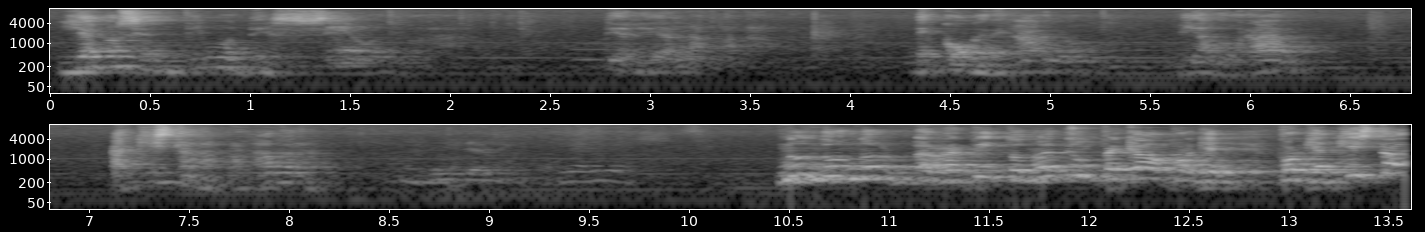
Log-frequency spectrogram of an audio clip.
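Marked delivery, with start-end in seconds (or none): 0.1-8.1 susurro dramático. Acted. Predicador baja la voz al advertir.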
